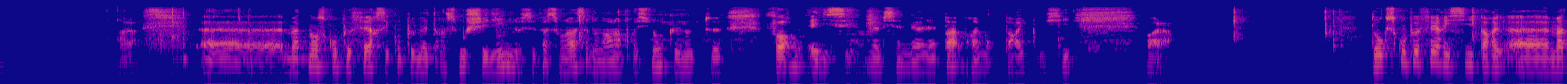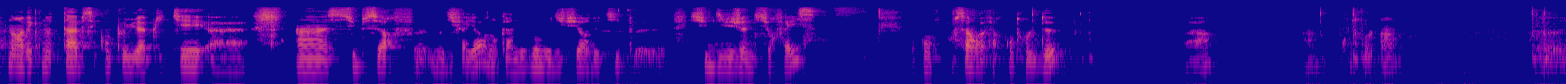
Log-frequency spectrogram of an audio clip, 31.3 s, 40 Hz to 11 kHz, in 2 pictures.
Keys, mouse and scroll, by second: 1.7 Tab, 2.4 Tab, 4.3-6.1 drag, 5.2-7.5 middle drag, 7.8 middle click, 9.1 middle click, 9.7-11.3 right drag, 10.6-12.2 drag, 11.9-14.0 middle drag, 13.7-15.1 right drag, 14.7-16.3 middle drag, 21.3-23.6 drag, 26.4 ctrl+2, 29.1 ctrl+1.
